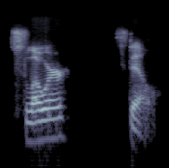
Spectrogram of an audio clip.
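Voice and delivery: very calm, serene, wise-sounding voice. Retelling advice from a man of few words, quoting him calmly. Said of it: "I heard this so calm".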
